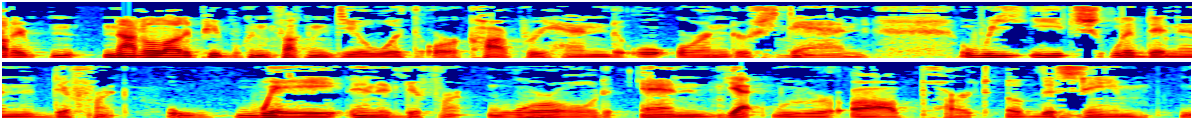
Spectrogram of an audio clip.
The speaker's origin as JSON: {"language": "English", "town": "Santa Ana", "region": "California", "country": "United States", "tie": "born or raised there", "said": "I was born and raised in Santa Ana. I've been in a lot of fucking fights, in gang fights."}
